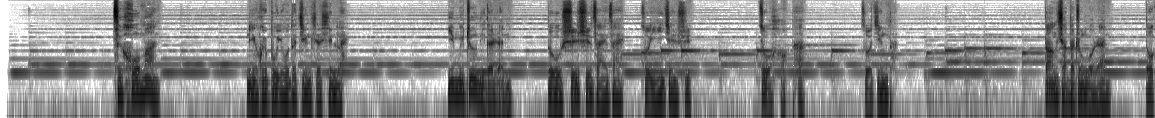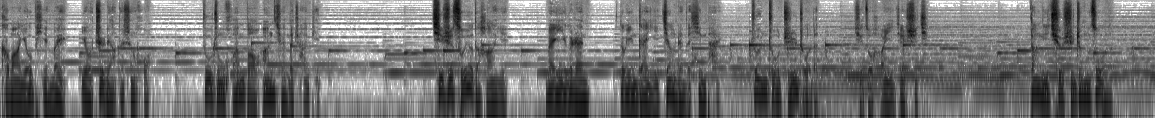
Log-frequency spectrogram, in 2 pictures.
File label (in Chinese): 男 专题 陈述风格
